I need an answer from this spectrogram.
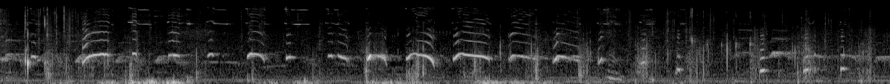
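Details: Black tri female Australian Shepherd puppy whining and yipping in a rapid series of high, arched cries, several per second, then quieter whimpers, with thumps and faint music behind.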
